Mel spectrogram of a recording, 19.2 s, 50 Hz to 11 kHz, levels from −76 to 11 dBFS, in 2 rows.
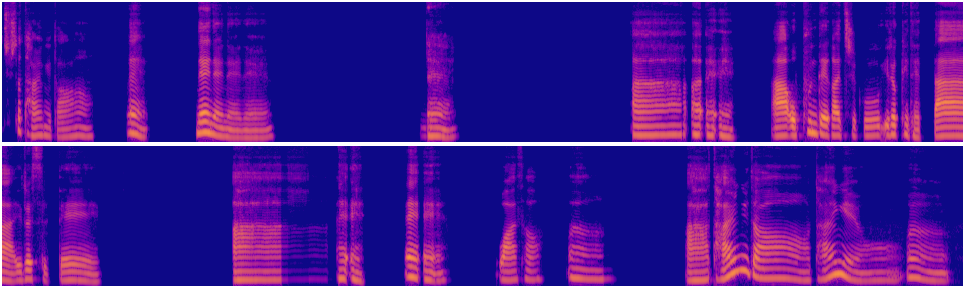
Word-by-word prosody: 진짜 240 - -4
다행이다. 150 -3 -6 0.4
예. 175 -8 +2 0.5
네네네네. 135 -10 +2 1.5
네. 150 -3 -3 1.7
아 170 +1 0 0.2
예예예. 155 -4 -4 0.3
아 155 +1 +8
오픈 160 +7 +3
돼 180 -3 +7
가지고 160 0 0
"이렇게 175 +1 +1
됐다." 150 +1 +5
이랬을 165 -1 -1
때 145 -4 -2 1.3
아 155 0 -1 0.6
예 180 - +1
예 145 -5 -3 0.4
예 205 -2 +7
예 150 -2 -3 0.5
와서. 160 +1 -2 0.2
어. 175 -3 -5 0.8
아 150 +2 +1
다행이다. 180 - +2
다행이에요. 155 - -1
예. 150 -8 -4
155 Hz, 160 characters per minute, -22 LUFS, 145-170 Hz, 1.7 s, 아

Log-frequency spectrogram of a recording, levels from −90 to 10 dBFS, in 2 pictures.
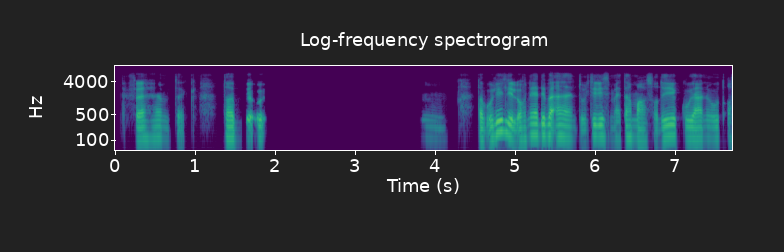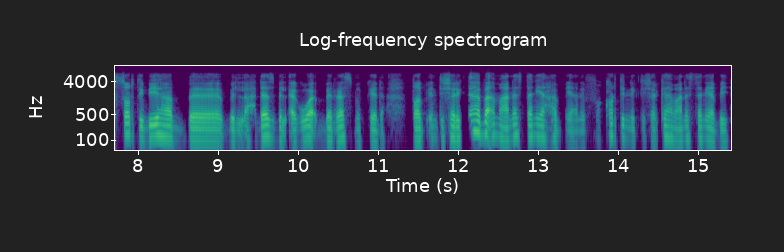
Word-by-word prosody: فهمتك. 115 0 -4 0.3
طب 115 -3 +1
ق - - -1 2.0
إمم، 110 -3 -23 0.4
طب - - -1
قولي 170 +3 +3
لي 145 -6 +4
الأغنية 120 +7 +2
دي 140 0 +2
بقى 130 -3 +4
أنتِ 115 - -15
قلتِ 95 +7 -7
لي 130 0 +2
سمعتها 110 +1 -6
مع 105 -4 -2
صديق، 125 +6 -1
ويعني 115 0 +1
واتأثرتِ 125 +4 -1
بيها 130 +2 +4
ب 105 -3 -14 0.5
بالأحداث 120 +5 +1
بالأجواء، 110 +4 +2
بالرسم 110 0 -2
بكده، - - -5 0.3
طب 105 0 +3
أنتِ 120 0 -9
شاركتيها 130 +9 +3
بقى 140 - +7
مع 110 -4 +4
ناس 135 +4 -2
تانية 130 -1 0
حب - - -5
يعني 90 0 -9
فكرتِ 140 -1 -8
إنك 110 -5 -7
تشاركيها 115 +4 -6
مع 105 -1 -2
ناس 115 0 -8
تانية 115 -3 -2
ب 95 - -9
115 Hz, 155 wpm, -25 LUFS, 110-130 Hz, 2.0 s, بقى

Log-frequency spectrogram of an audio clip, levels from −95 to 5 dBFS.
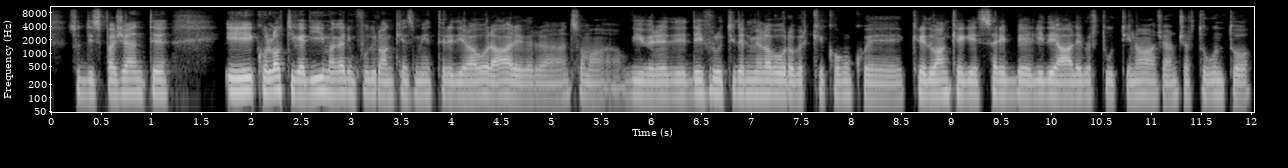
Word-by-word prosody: soddisfacente, 125 +1 0 0.5
e 140 +1 +6
con 130 - +2
l'ottica 140 -3 +4
di 130 +4 +3
magari 125 -1 +2
in 120 - -3
futuro 120 0 -2
anche 115 +1 -3
smettere 115 0 -4
di 115 +1 -1
lavorare 115 -1 +2
per, 105 0 -4 0.3
insomma, 115 -2 -7
vivere 115 -1 0
de 115 0 -2
dei 125 0 +2
frutti 125 0 -2
del 125 -1 +1
mio 125 0 0
lavoro, 120 -1 +3
perché 115 0 -5
comunque 105 -2 -4
credo 120 -1 +2
anche 120 0 +2
che 115 0 +1
sarebbe 115 -1 0
l'ideale 115 -1 +2
per 115 0 -5
tutti, 115 0 -7
no, 115 0 -2
cioè 110 -2 -4
a - - -4
un 115 - -6
certo 120 +2 -6
punto 115 -2 -3
115 Hz, 180 wpm, -24 LUFS, 115-125 Hz, 0.5 s, e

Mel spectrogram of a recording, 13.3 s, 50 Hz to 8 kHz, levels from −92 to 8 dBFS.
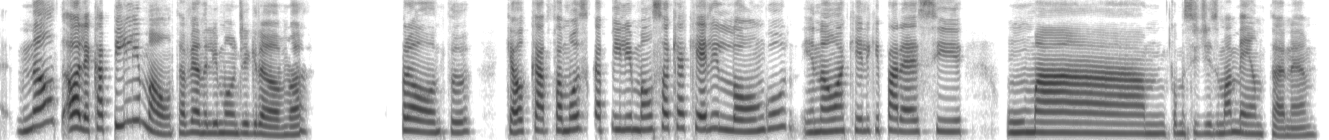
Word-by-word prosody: Não. 340 - +4
Olha, 300 -2 +8
capim 295 +5 +2
limão, 365 - 0
tá 205 +2 -5
vendo 215 0 +1
limão 205 0 -3
de 200 0 -5
grama. 175 +2 -1 0.9
Pronto, 230 -3 -1 0.3
que - - 0
é 220 +2 +5
ca 255 +1 +2
o - - -16
famoso 265 +3 0
capim 275 0 -4
limão, 275 0 -1
só 310 +2 +1
que 315 - -5
aquele 300 -1 +1
longo 270 +5 -2
e 220 0 -7
não 235 +2 +1
aquele 255 -1 -3
que 265 +1 -11
parece 235 -2 -1 0.4
uma 215 -2 +2 0.3
como 200 0 -9
se 205 - -6
diz, 195 0 -10
uma 205 +2 -2
menta, 190 -6 -4
né. 155 +2 -8
235 Hz, 150 wpm, -21 LUFS, 205-270 Hz, 0.9 s, Olha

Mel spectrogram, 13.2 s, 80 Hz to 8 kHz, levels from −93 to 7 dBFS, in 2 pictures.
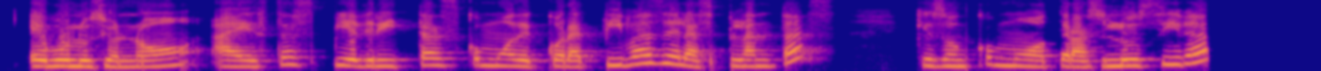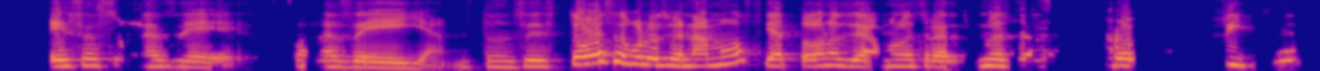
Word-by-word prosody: evolucionó 220 +1 +2
a 215 0 +2
estas 240 +7 -5
piedritas 235 -1 0
como 240 -2 -3
decorativas 220 +8 0
de 300 - +2
las 225 -3 0
plantas, 225 - 0 0.6
que 240 - -3
son 225 -1 -2
como 230 -4 -3
traslúcidas, 230 - +2 0.8
esas 230 +2 +1
son 235 - -13
las 215 0 -3
de 200 - -4 0.2
son 215 - -7
las 210 -1 -2
de 195 -1 +1
ella. 175 -2 -1
Entonces, 205 +1 -3
todos 315 - +7
evolucionamos, 260 - +3
ya 230 -1 +2
todos 230 - +2
nos 245 - +2
llevamos 210 -2 +2
nuestras 220 -2 +1
nuestras 230 -1 -1 0.3
propias 250 -1 0 0.3
fichas. 280 - -3
225 Hz, 145 wpm, -22 LUFS, 215-250 Hz, 0.8 s, todos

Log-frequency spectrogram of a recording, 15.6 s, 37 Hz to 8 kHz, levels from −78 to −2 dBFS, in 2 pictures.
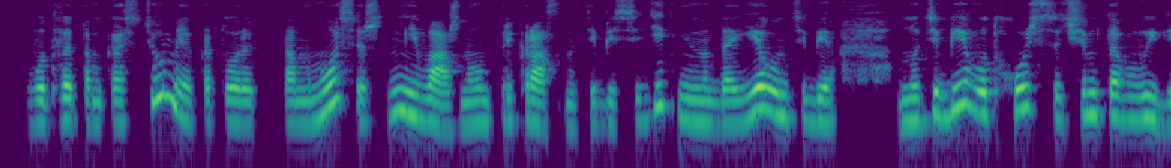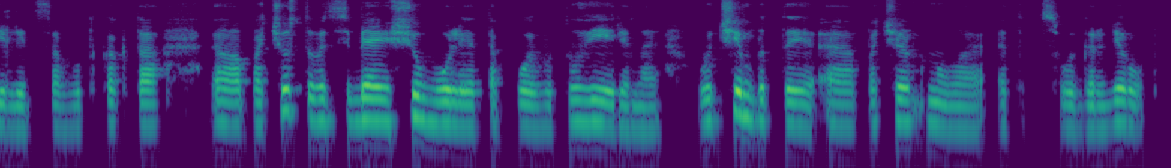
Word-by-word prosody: Вот 160 +1 -1
в - - +2
этом 160 -3 0
костюме, 170 - +1
который 160 0 0
ты - - -32
там 155 0 -1
носишь. 200 - +1
Ну, 215 - -2
неважно, 155 -7 +3
он 160 -1 -4
прекрасно 160 -3 0
на - - -15
тебе 150 +1 -8
сидит, 170 - -1
не 175 - -2
надоел 160 +9 +5
он 200 -3 +3
тебе. 165 -3 -2 0.4
Но 170 +2 -1
тебе 215 +10 +2
вот 215 -5 +4
хочется 240 -7 +3
чем-то 205 +1 +1
выделиться, 145 -7 -2
вот 135 +1 -13
как-то, 150 -1 -3 0.3
э, 150 -1 0
почувствовать 170 +1 0
себя 170 +1 +6
еще 170 +4 +1
более 155 -4 +1
такой 140 0 -5
вот 140 +3 -13
уверенной. 145 -5 -2 0.2
Вот 165 +1 -4
чем 195 +1 +4
бы 165 - -3
ты, 150 -2 -1
э, 145 -2 -5
подчеркнула 150 -3 -4
этот 145 - -15
свой 140 -1 -1
гардероб? 140 +2 -3
160 Hz, 170 wpm, -29 LUFS, 150-175 Hz, 0.4 s, себя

